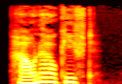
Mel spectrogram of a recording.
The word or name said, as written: havneafgift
